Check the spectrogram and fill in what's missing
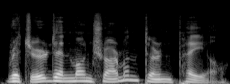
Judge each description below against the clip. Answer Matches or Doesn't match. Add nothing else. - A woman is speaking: Doesn't match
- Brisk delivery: Doesn't match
